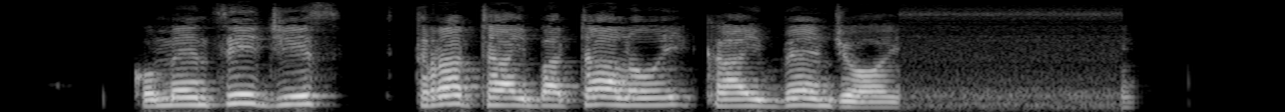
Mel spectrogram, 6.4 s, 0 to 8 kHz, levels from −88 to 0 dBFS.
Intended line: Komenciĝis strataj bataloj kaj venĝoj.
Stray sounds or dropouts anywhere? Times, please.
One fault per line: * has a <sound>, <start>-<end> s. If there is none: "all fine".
all fine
